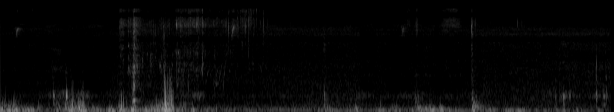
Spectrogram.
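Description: A largemouth bass being let go into a pond, with a brief splash about one and a half seconds in, followed by faint knocks and a low rumble that fade out.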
